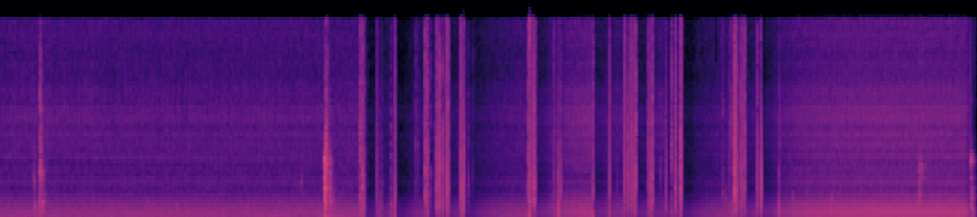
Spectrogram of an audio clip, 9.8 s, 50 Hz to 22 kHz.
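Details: Philips PH202 vacuum tube console record player, phono cable fed to soundboard line input with ground wire unconnected: loud steady low hum with crackles and pops, no cartridge signal heard; probably a grounding fault, cartridge muting switch considered unlikely.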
